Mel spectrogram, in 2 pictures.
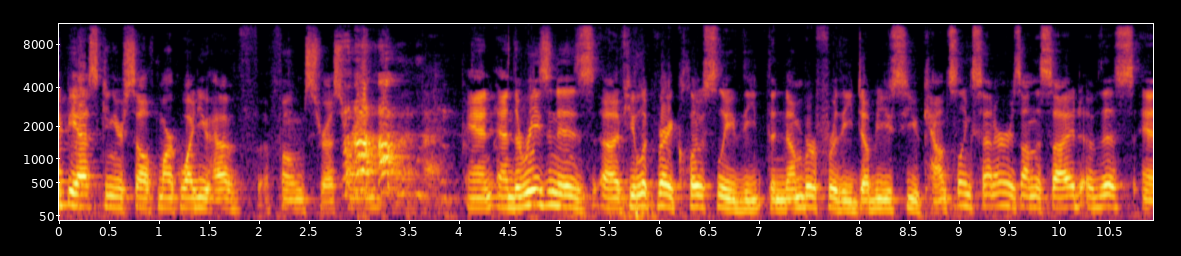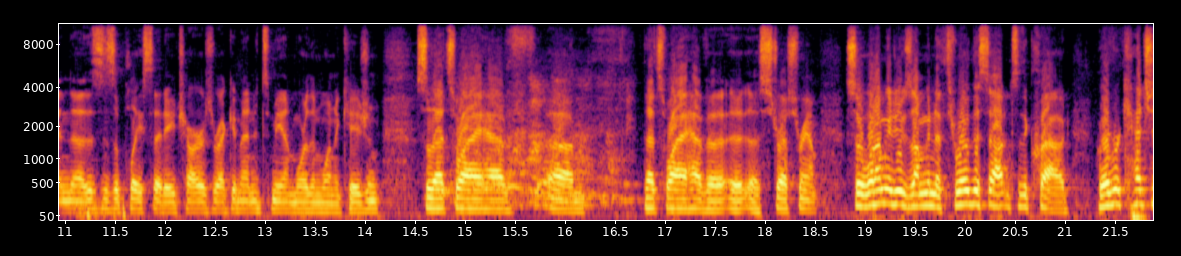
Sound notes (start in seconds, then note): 2.8 audience member laughs; 14.6 audience laughs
